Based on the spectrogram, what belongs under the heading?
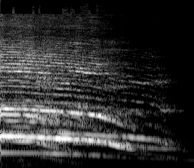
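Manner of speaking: long, high shout of prayer; crying out loudly. Shown as a demonstration. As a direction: hold the cry at full volume. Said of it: "이렇게 부르짖어야 돼".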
